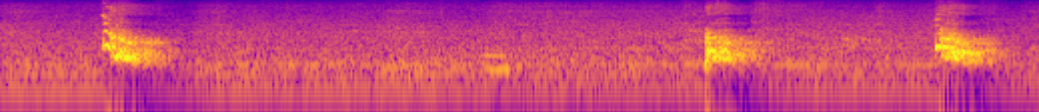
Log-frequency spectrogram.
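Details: Pit bull chasing a red light in the yard at night: three sharp, short barks, the first near the start and two close together near the end, with quiet pauses between them over a steady low hum.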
